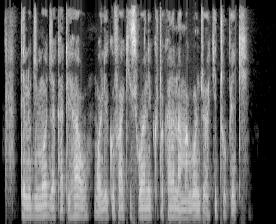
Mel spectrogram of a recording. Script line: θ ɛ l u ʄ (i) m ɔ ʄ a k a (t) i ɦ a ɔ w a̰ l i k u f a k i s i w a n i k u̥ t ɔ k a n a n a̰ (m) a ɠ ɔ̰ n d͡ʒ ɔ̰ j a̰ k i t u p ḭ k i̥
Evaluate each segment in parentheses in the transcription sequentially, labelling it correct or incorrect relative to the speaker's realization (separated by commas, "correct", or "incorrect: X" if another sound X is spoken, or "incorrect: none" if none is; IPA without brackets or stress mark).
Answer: correct, correct, correct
